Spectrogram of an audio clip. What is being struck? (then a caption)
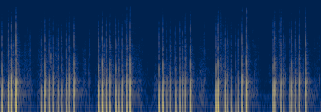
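Fabric-covered hard-shell headphone case. Fingertips rapidly tap and scratch a black, rounded, fabric-covered hard-shell headphone case with a red detail. Six quick bursts of dry, clicky taps are heard, with a low-mid thump and crackly, bright edges. Each hit dies away almost instantly, leaving short gaps of quiet between the bursts.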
